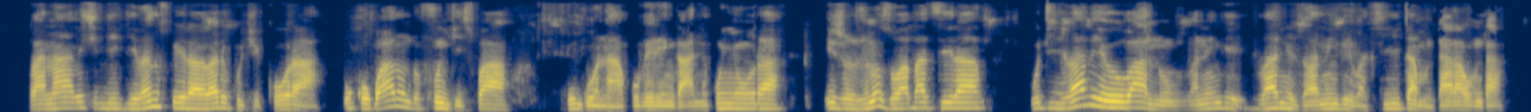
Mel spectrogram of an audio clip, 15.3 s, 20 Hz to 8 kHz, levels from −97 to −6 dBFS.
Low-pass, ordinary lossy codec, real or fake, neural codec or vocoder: 7.2 kHz; AAC, 32 kbps; fake; codec, 24 kHz, 3.1 kbps, DualCodec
